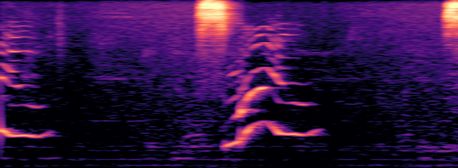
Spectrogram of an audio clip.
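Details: Shih Tzu complaining about a bath: a single rising-then-falling nasal whine of about half a second, with a brief whine at the very start.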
